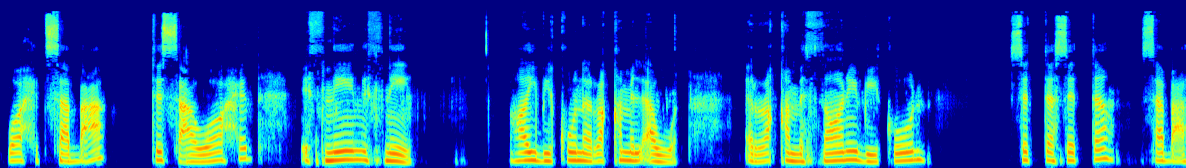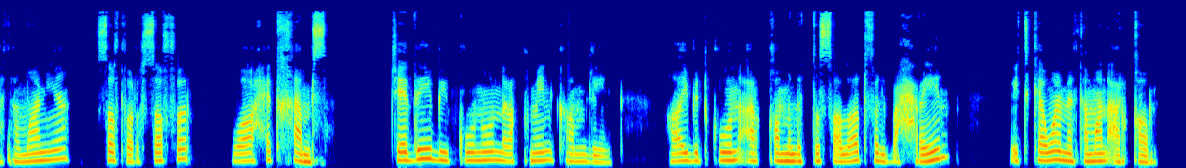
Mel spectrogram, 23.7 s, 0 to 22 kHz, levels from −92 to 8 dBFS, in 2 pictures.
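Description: No technical faults are audible anywhere in the recording.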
